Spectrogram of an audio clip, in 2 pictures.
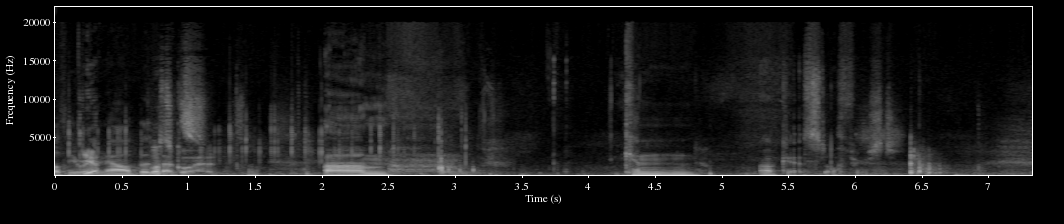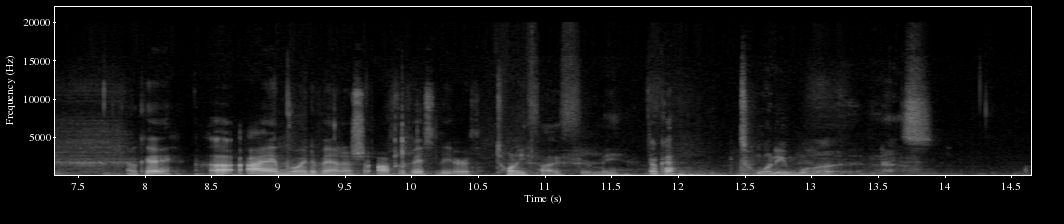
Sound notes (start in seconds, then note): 2.8 dice rolling; 6.3 dice rolling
